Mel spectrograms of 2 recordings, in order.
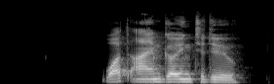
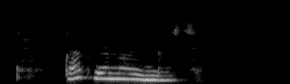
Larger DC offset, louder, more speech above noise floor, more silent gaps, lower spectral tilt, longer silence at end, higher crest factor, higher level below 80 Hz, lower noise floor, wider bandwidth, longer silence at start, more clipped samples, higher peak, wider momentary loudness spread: neither; first, -17 LUFS vs -26 LUFS; first, 72 dB vs 55 dB; neither; second, -5.5 dB/octave vs -9 dB/octave; second, 0.35 s vs 1 s; first, 20 dB vs 14 dB; first, -60 dBFS vs -72 dBFS; first, -88 dBFS vs -81 dBFS; first, 11.5 kHz vs 7 kHz; first, 1.05 s vs 0.65 s; neither; first, 0 dBFS vs -14 dBFS; second, 12 LU vs 15 LU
